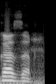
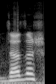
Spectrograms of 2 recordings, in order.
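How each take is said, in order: First: The word begins with a hard 'g' sound. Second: The word begins with a 'j' sound. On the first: This is how Egyptians say it. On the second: This is the standard Arabic form.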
